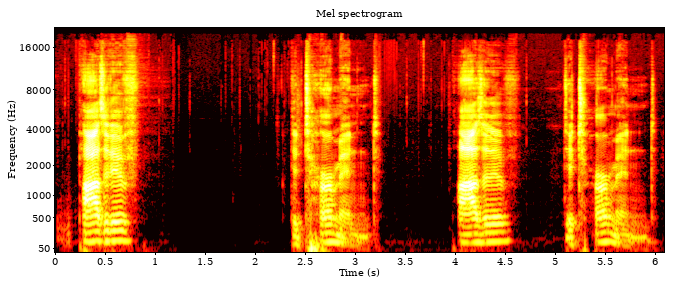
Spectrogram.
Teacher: Ter is the second syllable. It is stressed.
